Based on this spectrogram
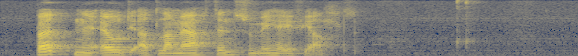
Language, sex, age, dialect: Faroese, male, 15-35, Norðurstreymoy/Eysturoy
